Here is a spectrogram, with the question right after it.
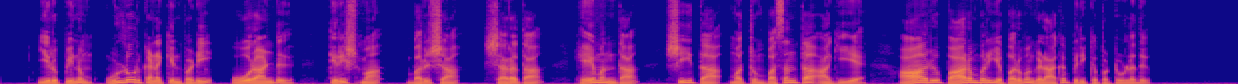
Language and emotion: Tamil, neutral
